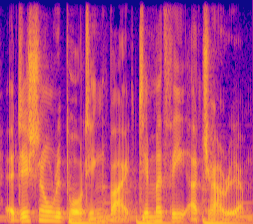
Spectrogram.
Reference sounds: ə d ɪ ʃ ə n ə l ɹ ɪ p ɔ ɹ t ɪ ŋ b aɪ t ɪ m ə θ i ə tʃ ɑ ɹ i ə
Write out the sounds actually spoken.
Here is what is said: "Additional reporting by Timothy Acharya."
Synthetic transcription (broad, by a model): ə d ɪ ʃ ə n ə l ɹ ɪ p ɔ ɹ t ɪ ŋ b aɪ t ɪ m ə θ i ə tʃ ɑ ɹ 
